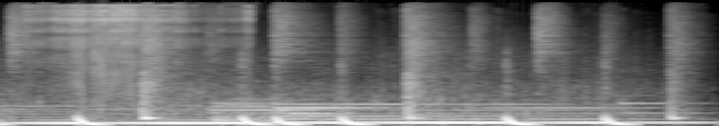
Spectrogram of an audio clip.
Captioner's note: electricity crackles; mellow music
